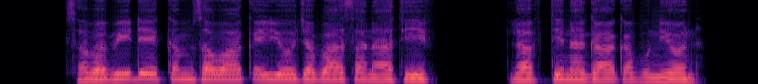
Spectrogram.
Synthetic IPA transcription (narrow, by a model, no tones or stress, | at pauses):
sɐbɐbiːᶑe̞ːkːɐms̬ɐwaːkʼɐjːo̞ːd͡ʒɐbaːsɐnaːt̪iːf | lɐft̪ɪnɐɡaːkʼɐbʊnɪjoːnɐ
